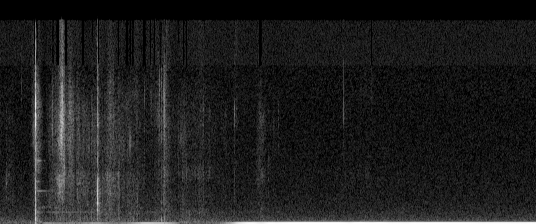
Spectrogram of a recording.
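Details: A few taps, then a struck tuning fork's steady, sustained low pure hum, held next to each ear to compare hearing, during a simulated ASMR neurological exam.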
